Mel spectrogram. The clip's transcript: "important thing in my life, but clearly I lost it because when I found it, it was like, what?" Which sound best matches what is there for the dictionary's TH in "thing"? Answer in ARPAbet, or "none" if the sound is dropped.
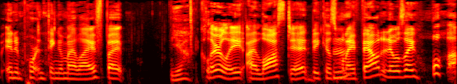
TH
